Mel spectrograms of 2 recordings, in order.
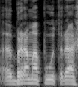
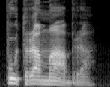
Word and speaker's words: Брамапутра: Слово «Брамапутра», щоправда, щодо вимови трудне, але їхавши на пароплаві, ви частіше його самі собі проказуйте, щоб навчитися його вимовляти.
